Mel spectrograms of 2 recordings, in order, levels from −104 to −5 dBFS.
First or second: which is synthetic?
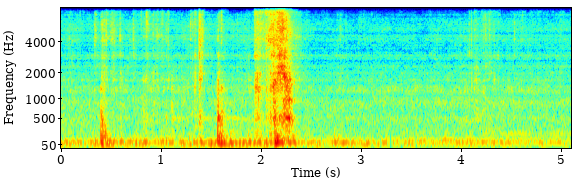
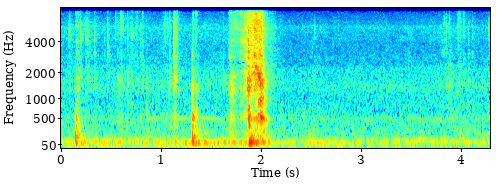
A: first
